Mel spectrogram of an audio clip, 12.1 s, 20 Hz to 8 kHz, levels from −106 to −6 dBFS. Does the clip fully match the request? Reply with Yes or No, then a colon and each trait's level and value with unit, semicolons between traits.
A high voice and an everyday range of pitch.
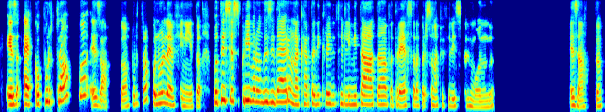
No: high, 235 Hz; wide, 6.1 semitones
